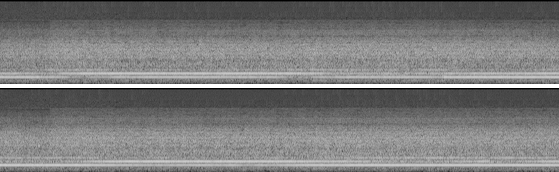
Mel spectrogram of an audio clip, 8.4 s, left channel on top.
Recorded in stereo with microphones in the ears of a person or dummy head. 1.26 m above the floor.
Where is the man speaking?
No man speaking in this recording.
